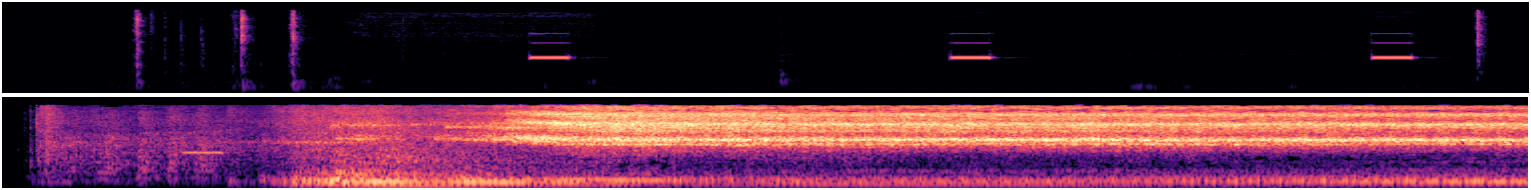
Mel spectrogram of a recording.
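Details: Three dash chimes, then the engine cranks and catches with a loud, steady high-pitched squeal from slipping belts not fully tightened after a belt change.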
